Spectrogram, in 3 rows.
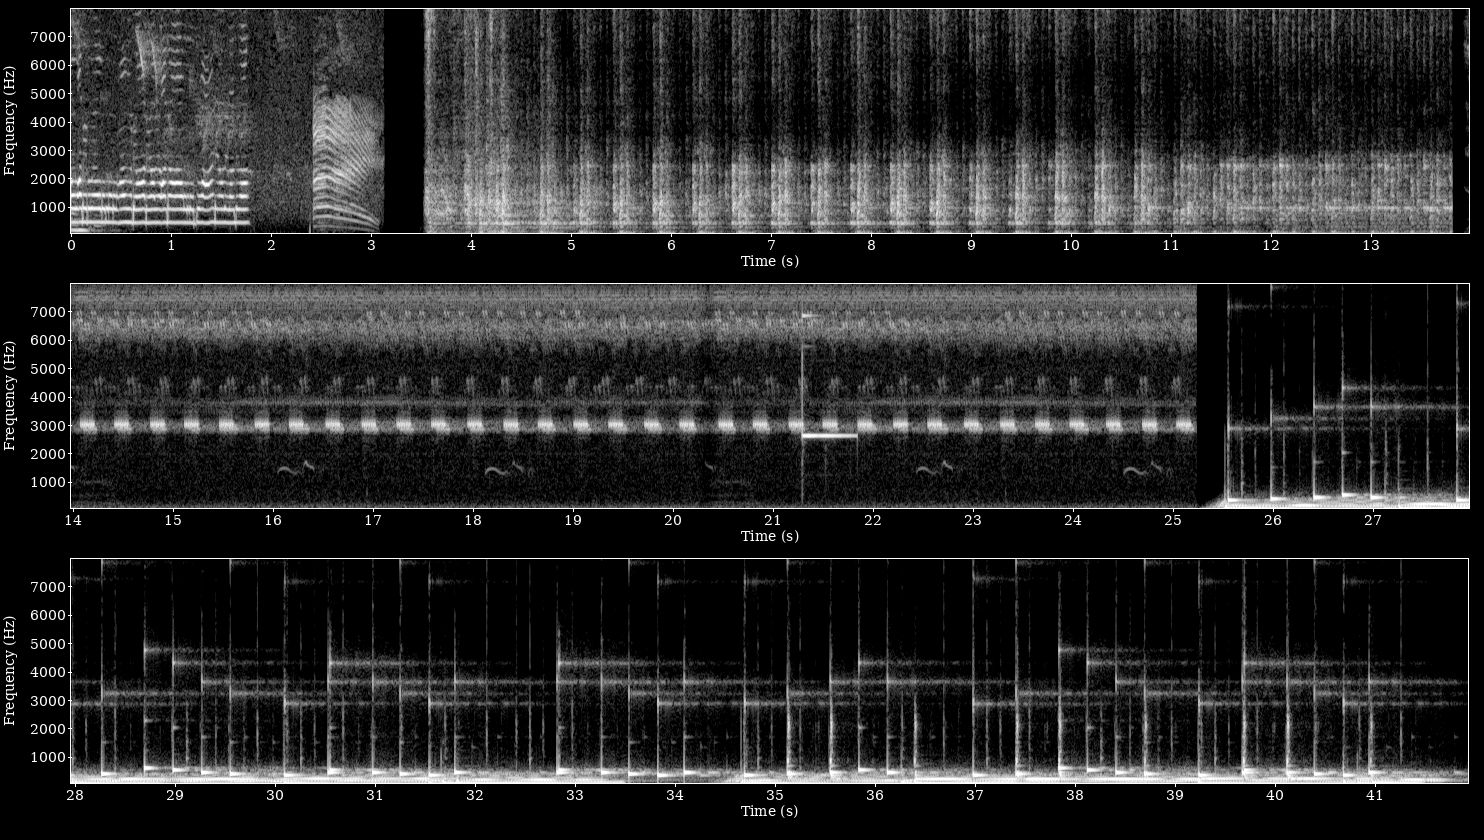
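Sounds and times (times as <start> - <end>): rhythmic engine-like chugging: 4.2 - 13.8
cricket chirping: 13.9 - 25.3.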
